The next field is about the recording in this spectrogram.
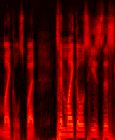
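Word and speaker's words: Michels: I've some people pronounce it Mickles. I've always heard it Michaels, so I'm gonna call it Michaels.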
